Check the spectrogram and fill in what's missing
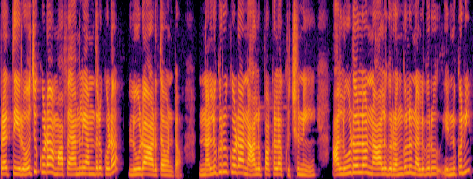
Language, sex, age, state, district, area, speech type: Telugu, female, 18-30, Andhra Pradesh, Guntur, rural, spontaneous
